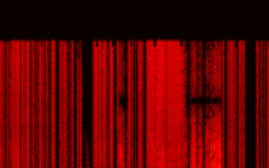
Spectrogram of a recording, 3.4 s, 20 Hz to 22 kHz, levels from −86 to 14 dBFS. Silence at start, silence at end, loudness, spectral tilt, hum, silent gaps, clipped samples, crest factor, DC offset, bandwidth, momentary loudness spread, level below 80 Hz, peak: 0 s; 0 s; -43 LUFS; -0.5 dB/octave; none; none; under 0.1%; 28 dB; under 0.1%; 17 kHz; 6 LU; -68 dBFS; -18 dBFS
